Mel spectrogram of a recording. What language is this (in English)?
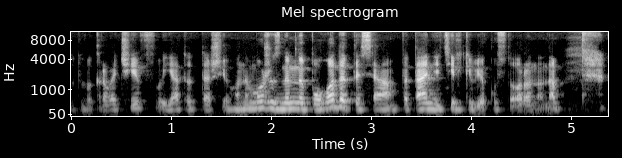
Ukrainian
